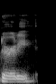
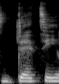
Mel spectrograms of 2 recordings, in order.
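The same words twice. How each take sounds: First: The first vowel sounds like in 'dirt'. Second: The first vowel sounds like in 'debt'. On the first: The speaker calls it wrong. "it's not dirty" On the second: The speaker calls it right. "It's dirty, like it's D E T T Y"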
